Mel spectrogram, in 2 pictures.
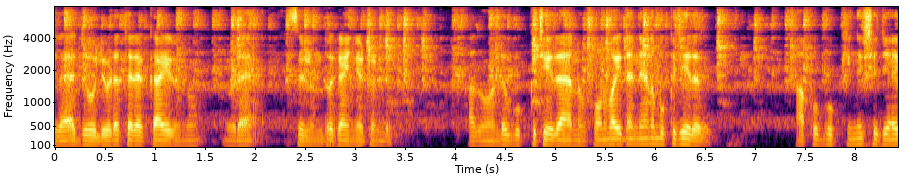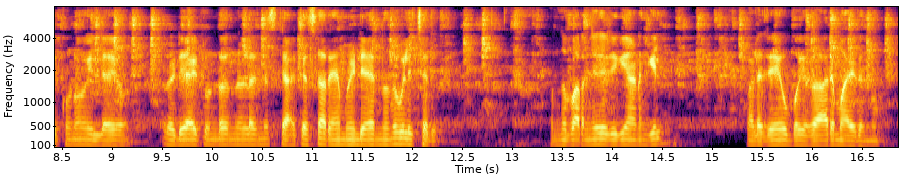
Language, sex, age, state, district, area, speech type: Malayalam, male, 18-30, Kerala, Kozhikode, rural, spontaneous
